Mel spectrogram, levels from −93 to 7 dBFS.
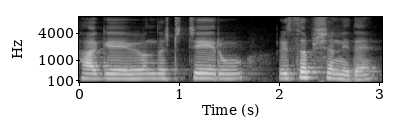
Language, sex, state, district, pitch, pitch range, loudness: Kannada, female, Karnataka, Bangalore, 170 Hz, 170-175 Hz, -20 LUFS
